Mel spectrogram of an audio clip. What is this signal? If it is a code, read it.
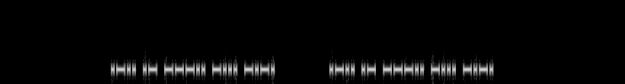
Morse code, heard as a keyed tone, about 45 wpm, 700 Hz. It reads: LA8BC LA8BC
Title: DXCC-100 Call Signs - 5 Characters - Repeated 2x - 45wpm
